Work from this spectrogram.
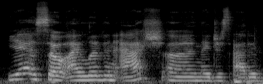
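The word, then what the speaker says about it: Aesch: And Ash is spelled AE S A S C H. Ash.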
